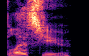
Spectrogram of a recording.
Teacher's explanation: the s sound at the end of bless flows into the Y sound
